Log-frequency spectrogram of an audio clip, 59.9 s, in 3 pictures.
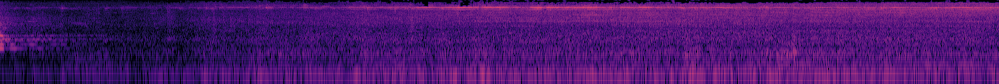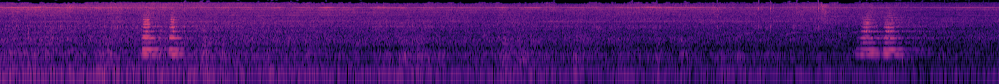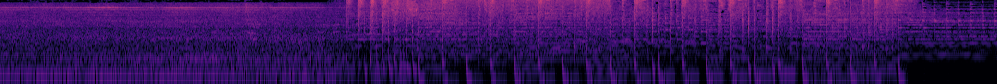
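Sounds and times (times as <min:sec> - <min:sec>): train horn toot: 0:00.0 - 0:01.4, 0:22.7 - 0:24.2, 0:37.0 - 0:39.0
train rumbling across bridge: 0:00.0 - 0:58.2.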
